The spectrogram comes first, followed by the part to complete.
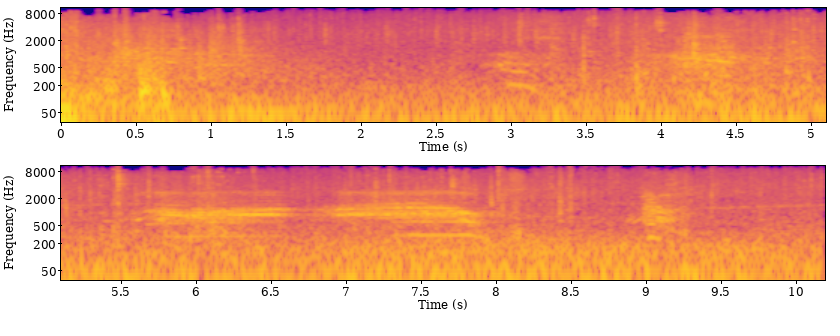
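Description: A heavy thud at the very start as a large man's body lands on a firefighter on the floor, then a low, steady background of burning, with two drawn-out groans around six and seven seconds in.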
